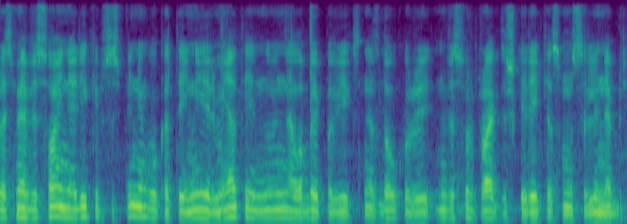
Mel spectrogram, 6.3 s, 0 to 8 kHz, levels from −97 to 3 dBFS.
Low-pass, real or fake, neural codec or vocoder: 7.2 kHz; fake; vocoder, 44.1 kHz, 80 mel bands, Vocos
